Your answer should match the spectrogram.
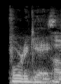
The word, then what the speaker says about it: Fortigate: Fortigate. – Fortigate.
